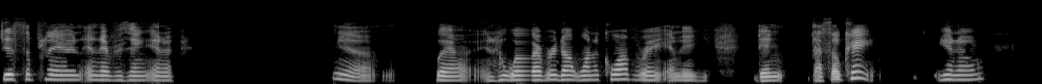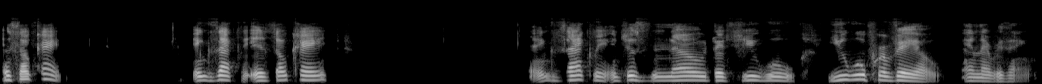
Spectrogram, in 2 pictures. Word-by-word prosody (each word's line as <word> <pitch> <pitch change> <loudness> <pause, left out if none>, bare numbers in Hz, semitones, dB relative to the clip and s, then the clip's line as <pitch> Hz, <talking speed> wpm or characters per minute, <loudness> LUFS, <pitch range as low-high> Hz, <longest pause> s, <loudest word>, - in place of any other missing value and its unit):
Discipline 225 -2 0
and 210 0 -2
everything 195 -1 -2
and 190 - -1
a 190 - -6 1.6
Yeah. 210 - -3
W - - -19 0.4
well, 190 -1 0
and 185 - -8
whoever 210 +1 +1
don't 215 -1 +1
wanna 210 +1 -2
cooperate 215 - -1
and 100 +2 -4
then 95 -3 -4 0.5
then, 180 +1 +1 0.3
that's 175 - -2
okay, 280 - +3 0.6
you 220 +1 -1
know? 220 +4 -4 0.6
It's 200 -9 +1
okay. 210 - +3 1.3
Exactly, 190 +2 +4
it's 175 -1 +2
okay. 200 0 +4 2.0
Exactly, 200 +1 +1
and 170 - -5
just 185 -3 +1
know 185 +1 +2
that 180 -2 +1
you 195 -1 +1
will 90 - -2 0.3
you 210 +4 +1
will 225 +1 +3
prevail 180 -7 +3 0.2
in 165 -1 -2
everything, 140 -1 -4
195 Hz, 105 wpm, -25 LUFS, 175-215 Hz, 2.0 s, Exactly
